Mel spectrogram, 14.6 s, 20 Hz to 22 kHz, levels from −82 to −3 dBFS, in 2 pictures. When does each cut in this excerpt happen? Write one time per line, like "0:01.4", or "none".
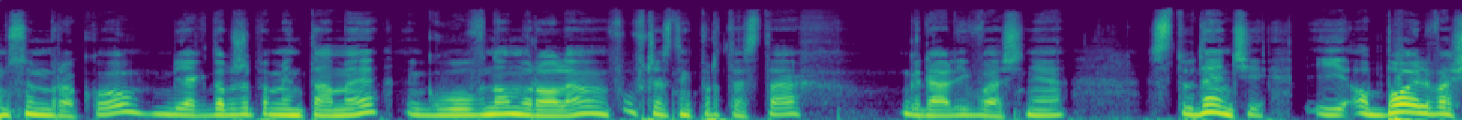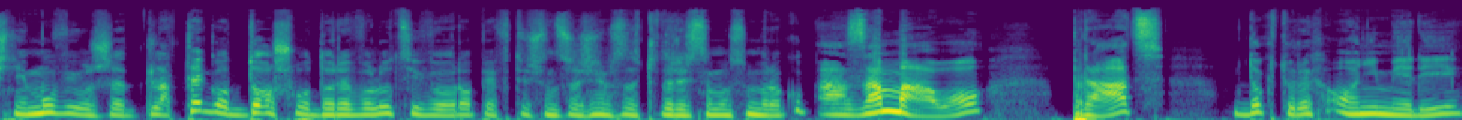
0:01.9
0:06.4
0:11.3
